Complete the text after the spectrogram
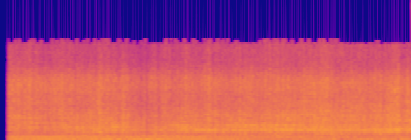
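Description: Racing motorcycle engines roar loudly as they pass close by.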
